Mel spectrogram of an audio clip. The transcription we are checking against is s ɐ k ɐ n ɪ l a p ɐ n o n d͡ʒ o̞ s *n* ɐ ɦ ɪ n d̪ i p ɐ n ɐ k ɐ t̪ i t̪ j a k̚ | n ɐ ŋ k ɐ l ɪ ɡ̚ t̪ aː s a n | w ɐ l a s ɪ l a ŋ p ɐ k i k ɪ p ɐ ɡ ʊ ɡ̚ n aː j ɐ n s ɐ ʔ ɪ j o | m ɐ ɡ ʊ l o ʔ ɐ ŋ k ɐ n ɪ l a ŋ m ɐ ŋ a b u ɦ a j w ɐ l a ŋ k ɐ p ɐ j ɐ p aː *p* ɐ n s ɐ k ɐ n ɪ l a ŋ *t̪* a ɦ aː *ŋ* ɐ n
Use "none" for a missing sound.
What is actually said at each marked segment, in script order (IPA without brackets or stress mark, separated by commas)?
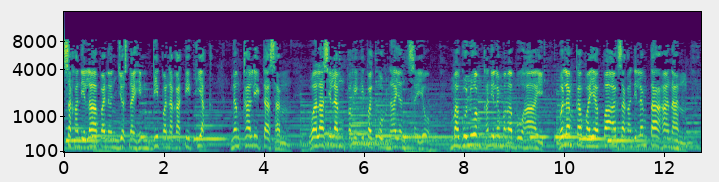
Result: n, ʔ, t̪, n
